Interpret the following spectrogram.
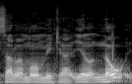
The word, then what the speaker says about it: Salman Momika: And this also goes to show what we talked about with Salman Momika.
